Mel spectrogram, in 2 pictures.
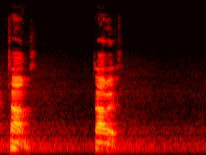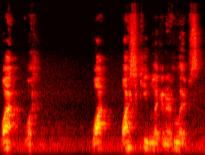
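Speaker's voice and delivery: low, quiet imitation of a wife; softly needling under the breath; wife's hushed aside. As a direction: murmur it low, like a puzzled wife nudging her husband. Retelling wife's sneaky asides.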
